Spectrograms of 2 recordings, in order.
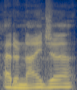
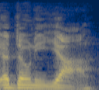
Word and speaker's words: Adonijah: Ado Adonijah. I don't know. Adonija is the usual English. It's actually Adoni Ya.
